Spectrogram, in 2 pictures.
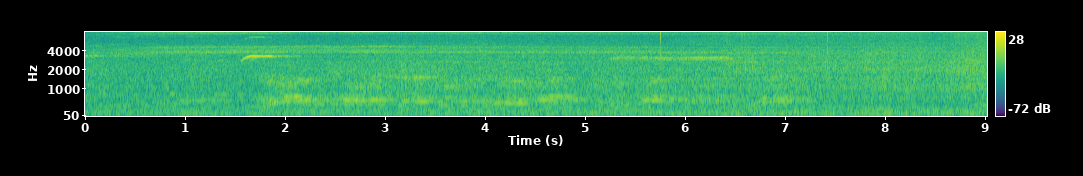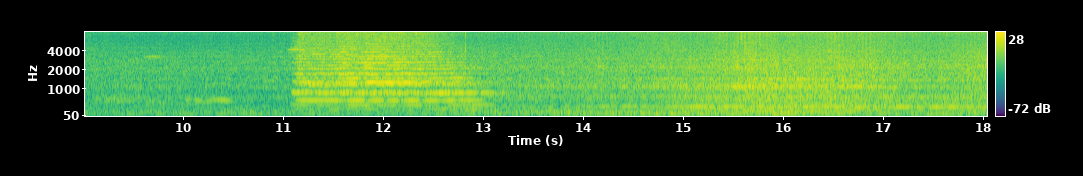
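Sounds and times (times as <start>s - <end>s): locomotive engine hum: 0.0s - 18.0s
train wheels rumbling: 0.0s - 18.0s
locomotive horn: 11.0s - 13.4s.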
